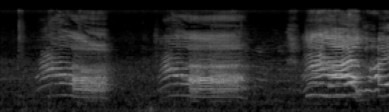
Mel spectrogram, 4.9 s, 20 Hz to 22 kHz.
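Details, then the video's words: Three loud, strained meows from an injured kitten during its morning rescue, each about a second long with rich harmonics, the last one highest and harshest, separated by short pauses. "Injured Cat Rescue 🤯 Kitten Meowing Rescue Part 1 So Painfull Moment"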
